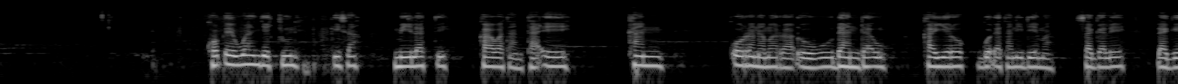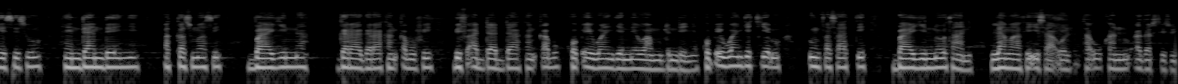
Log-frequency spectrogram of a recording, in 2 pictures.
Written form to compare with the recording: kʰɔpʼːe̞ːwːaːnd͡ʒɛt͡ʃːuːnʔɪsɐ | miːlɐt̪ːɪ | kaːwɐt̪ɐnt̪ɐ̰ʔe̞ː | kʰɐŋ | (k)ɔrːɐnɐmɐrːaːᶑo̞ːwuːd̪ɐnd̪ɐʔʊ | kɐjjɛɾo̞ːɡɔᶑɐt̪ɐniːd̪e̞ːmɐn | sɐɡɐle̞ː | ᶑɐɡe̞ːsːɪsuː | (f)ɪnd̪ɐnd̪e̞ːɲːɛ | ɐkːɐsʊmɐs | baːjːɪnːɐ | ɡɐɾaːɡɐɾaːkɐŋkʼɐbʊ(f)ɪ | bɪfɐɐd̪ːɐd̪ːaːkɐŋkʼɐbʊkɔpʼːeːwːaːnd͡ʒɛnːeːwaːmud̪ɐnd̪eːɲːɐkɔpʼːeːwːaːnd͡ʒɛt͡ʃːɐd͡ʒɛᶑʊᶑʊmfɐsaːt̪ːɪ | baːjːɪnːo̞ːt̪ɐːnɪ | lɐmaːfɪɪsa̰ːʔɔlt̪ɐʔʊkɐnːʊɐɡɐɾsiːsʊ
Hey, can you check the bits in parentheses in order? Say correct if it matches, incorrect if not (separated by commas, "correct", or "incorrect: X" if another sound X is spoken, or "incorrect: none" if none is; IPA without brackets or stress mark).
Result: incorrect: kʼ, incorrect: h, correct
